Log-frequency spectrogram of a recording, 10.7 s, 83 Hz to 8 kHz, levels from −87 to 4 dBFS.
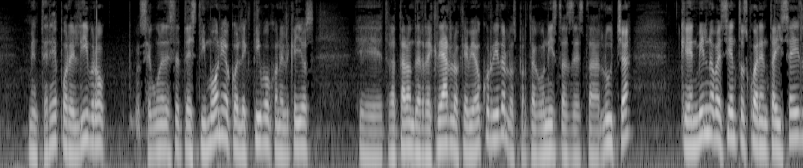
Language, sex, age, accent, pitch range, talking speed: Spanish, male, 40-59, Mexican, 125-150 Hz, 160 wpm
